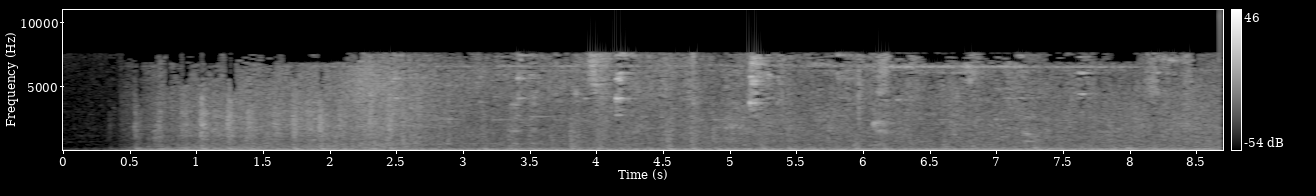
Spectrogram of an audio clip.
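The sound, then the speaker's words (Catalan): A train rolls steadily along the rails, its deep rumble carrying a rhythmic clickety-clack of wheels over track joints. It starts abruptly and stays loud and constant throughout. “un llegendari tren que travessa Europa, queda retingut a causa d'una tempesta de neu”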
